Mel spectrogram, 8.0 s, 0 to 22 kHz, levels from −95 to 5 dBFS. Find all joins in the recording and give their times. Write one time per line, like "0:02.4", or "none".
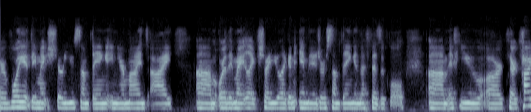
none

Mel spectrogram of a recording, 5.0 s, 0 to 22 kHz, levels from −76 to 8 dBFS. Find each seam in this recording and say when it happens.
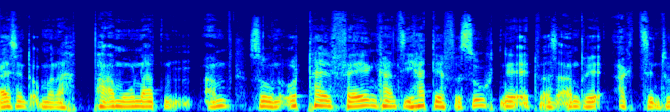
0:01.8

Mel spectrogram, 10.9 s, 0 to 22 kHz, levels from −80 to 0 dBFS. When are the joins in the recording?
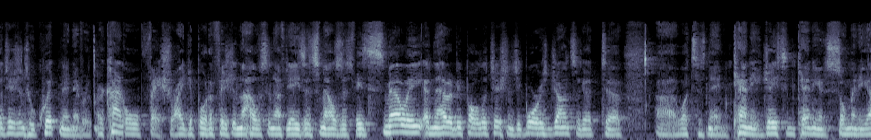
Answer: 0:01.1
0:01.5
0:03.6
0:04.4
0:06.5
0:07.3

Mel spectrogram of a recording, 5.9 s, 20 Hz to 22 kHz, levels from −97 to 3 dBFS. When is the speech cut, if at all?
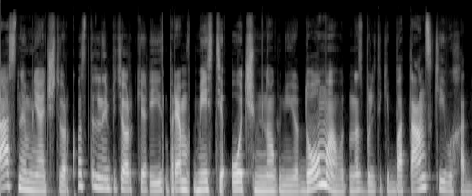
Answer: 0:01.0
0:02.0
0:02.3
0:03.5
0:04.4

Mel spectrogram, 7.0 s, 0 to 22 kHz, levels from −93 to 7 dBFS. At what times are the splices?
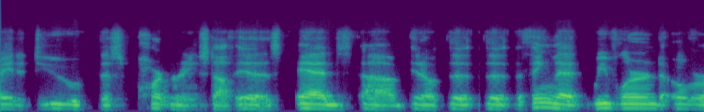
0:02.9
0:04.8

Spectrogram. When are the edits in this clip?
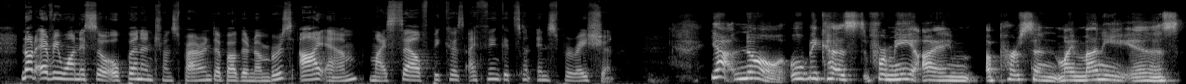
0:03.6
0:05.2

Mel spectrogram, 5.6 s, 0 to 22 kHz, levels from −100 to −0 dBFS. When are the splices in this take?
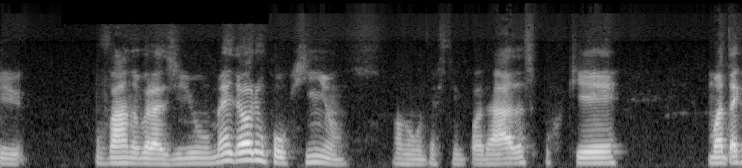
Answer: none

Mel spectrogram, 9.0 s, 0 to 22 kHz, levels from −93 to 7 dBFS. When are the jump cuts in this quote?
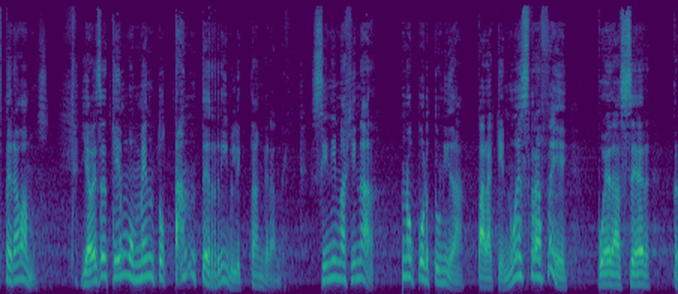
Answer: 0:01.4
0:03.3
0:04.0
0:05.4

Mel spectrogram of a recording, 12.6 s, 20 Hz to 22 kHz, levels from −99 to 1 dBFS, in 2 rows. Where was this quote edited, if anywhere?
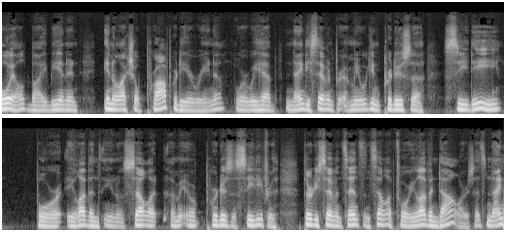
0:03.5
0:06.4
0:07.5

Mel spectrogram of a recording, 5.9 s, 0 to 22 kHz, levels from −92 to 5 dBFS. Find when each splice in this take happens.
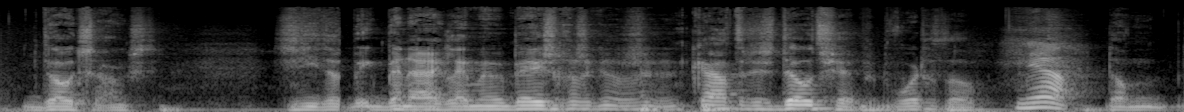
0:01.7
0:04.6

